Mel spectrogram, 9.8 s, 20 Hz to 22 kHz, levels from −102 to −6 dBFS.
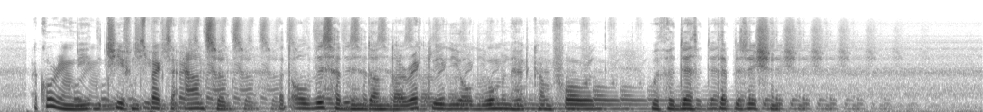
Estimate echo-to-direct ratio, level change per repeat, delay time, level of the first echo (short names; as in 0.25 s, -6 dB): -10.0 dB, -5.0 dB, 0.271 s, -11.5 dB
